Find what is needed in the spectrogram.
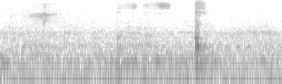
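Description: Near silence with faint scratching and one short tap about one and a half seconds in: a stylus writing a number on an interactive display board.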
